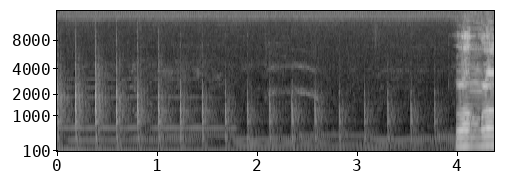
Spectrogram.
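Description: Javanese gamelan music accompanying a wayang kulit shadow-puppet play. A quick, even run of struck notes, about six a second, sounds over softer held tones that drop lower about halfway through.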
